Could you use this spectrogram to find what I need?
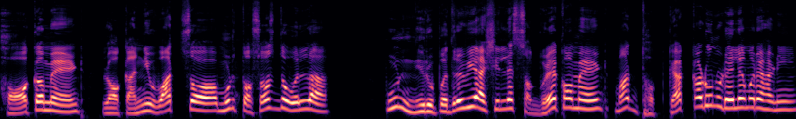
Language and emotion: Goan Konkani, surprised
